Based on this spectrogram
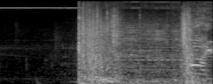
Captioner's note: door booming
